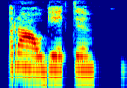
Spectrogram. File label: "raugeti", Lithuanian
